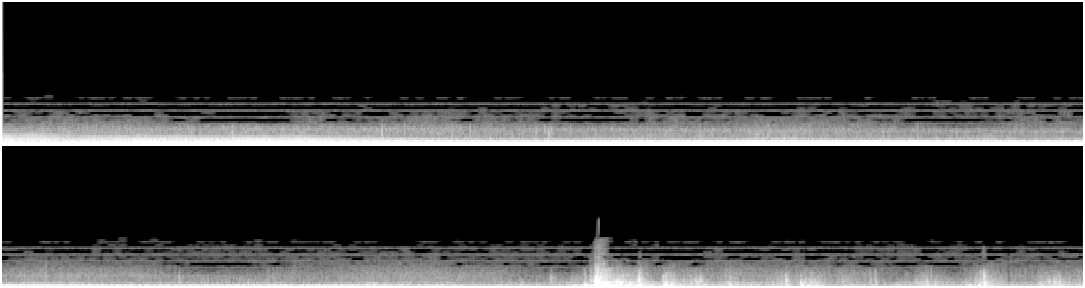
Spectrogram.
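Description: A car engine runs with a steady, low droning hum for about eight seconds. A sharp, loud bang follows, then a few lighter knocks.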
